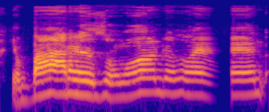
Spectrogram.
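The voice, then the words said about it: Sung imitation of another person's voice. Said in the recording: “That was sexy, a perfect man. Impersonation. ... That was a perfect impersonation.”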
